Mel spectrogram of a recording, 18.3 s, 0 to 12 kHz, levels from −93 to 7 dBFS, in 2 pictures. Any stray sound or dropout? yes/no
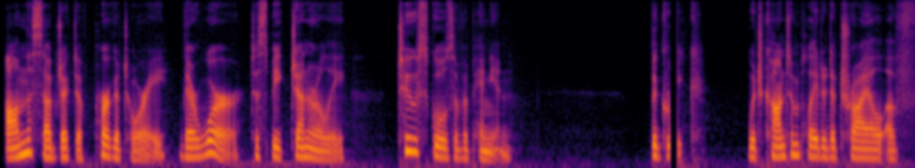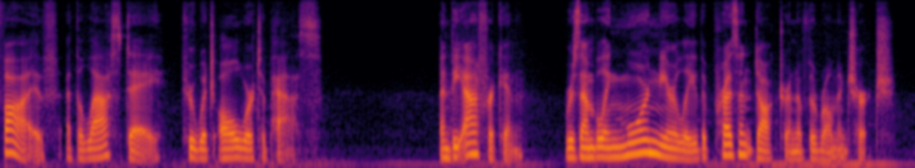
yes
